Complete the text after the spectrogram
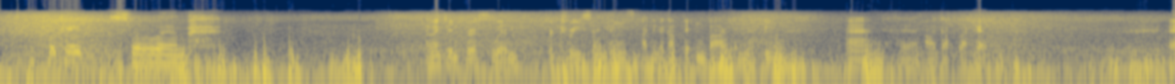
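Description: A man talks calmly close to the microphone.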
